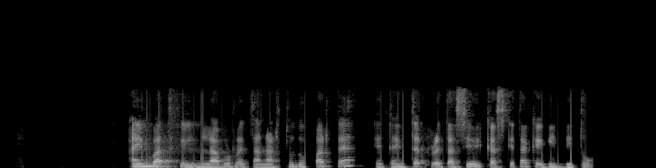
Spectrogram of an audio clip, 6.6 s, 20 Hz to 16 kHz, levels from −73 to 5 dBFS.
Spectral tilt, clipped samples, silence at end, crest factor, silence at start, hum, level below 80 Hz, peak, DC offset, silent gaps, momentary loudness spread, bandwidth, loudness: -5.5 dB/octave; under 0.1%; 0.65 s; 20 dB; 1.3 s; none; -54 dBFS; -8 dBFS; under 0.1%; 3.67-3.73 s; 7 LU; 8 kHz; -27 LUFS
